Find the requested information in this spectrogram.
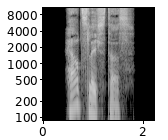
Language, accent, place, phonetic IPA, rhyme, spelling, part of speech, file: German, Germany, Berlin, [ˈhɛʁt͡slɪçstəs], -ɛʁt͡slɪçstəs, herzlichstes, adjective, De-herzlichstes.ogg
- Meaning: strong/mixed nominative/accusative neuter singular superlative degree of herzlich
